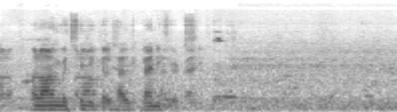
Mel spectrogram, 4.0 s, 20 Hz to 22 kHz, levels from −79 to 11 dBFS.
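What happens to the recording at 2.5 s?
At 2.5 s the speech is shadowed by echo with no canceller, and it runs the whole clip. The far end's loudspeaker feeds its microphone, so your voice returns about 0.4 s later, a thinner copy sitting about 10 dB down.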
